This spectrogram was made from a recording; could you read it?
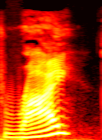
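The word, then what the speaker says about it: Raï: Um, and he is known mostly for kind of meshing uh, the style of r- I think it's pronounced Rye. Yeah, R A I.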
